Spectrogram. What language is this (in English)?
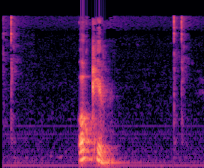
Turkish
